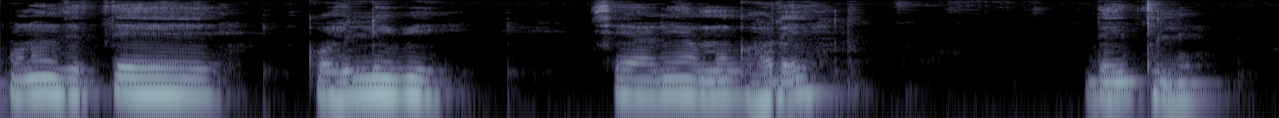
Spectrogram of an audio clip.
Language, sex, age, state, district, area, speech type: Odia, male, 60+, Odisha, Kendrapara, urban, spontaneous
